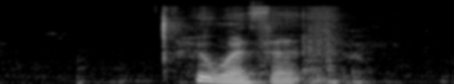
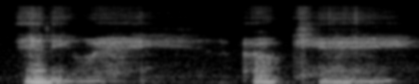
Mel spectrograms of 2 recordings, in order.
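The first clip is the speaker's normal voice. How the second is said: whispering; 2 semitones higher, 6 dB quieter than usual. Real, not acted. Hushed transition before the reading.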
